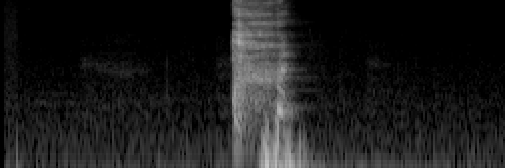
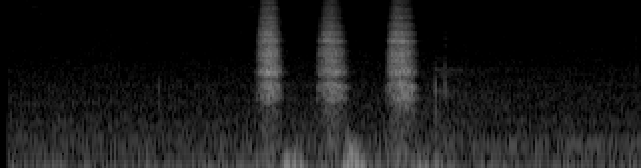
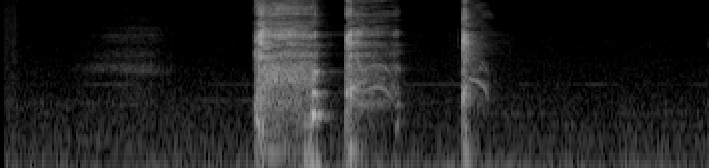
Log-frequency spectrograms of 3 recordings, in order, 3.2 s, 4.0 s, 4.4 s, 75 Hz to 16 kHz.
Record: {"cough_length": "3.2 s", "cough_amplitude": 5647, "cough_signal_mean_std_ratio": 0.28, "exhalation_length": "4.0 s", "exhalation_amplitude": 747, "exhalation_signal_mean_std_ratio": 0.46, "three_cough_length": "4.4 s", "three_cough_amplitude": 4416, "three_cough_signal_mean_std_ratio": 0.31, "survey_phase": "beta (2021-08-13 to 2022-03-07)", "age": "18-44", "gender": "Female", "wearing_mask": "Yes", "symptom_cough_any": true, "symptom_runny_or_blocked_nose": true, "symptom_shortness_of_breath": true, "symptom_sore_throat": true, "symptom_fatigue": true, "symptom_headache": true, "symptom_other": true, "symptom_onset": "4 days", "smoker_status": "Never smoked", "respiratory_condition_asthma": false, "respiratory_condition_other": false, "recruitment_source": "Test and Trace", "submission_delay": "1 day", "covid_test_result": "Positive", "covid_test_method": "ePCR"}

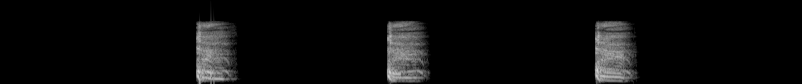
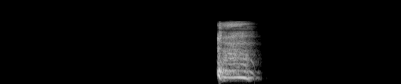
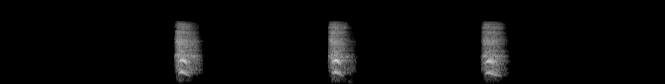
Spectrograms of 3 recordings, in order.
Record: {"three_cough_length": "8.0 s", "three_cough_amplitude": 29016, "three_cough_signal_mean_std_ratio": 0.25, "cough_length": "4.0 s", "cough_amplitude": 28835, "cough_signal_mean_std_ratio": 0.23, "exhalation_length": "6.7 s", "exhalation_amplitude": 23176, "exhalation_signal_mean_std_ratio": 0.22, "survey_phase": "beta (2021-08-13 to 2022-03-07)", "age": "45-64", "gender": "Female", "wearing_mask": "No", "symptom_runny_or_blocked_nose": true, "smoker_status": "Never smoked", "respiratory_condition_asthma": false, "respiratory_condition_other": false, "recruitment_source": "REACT", "submission_delay": "2 days", "covid_test_result": "Negative", "covid_test_method": "RT-qPCR", "influenza_a_test_result": "Unknown/Void", "influenza_b_test_result": "Unknown/Void"}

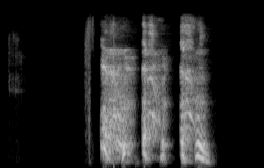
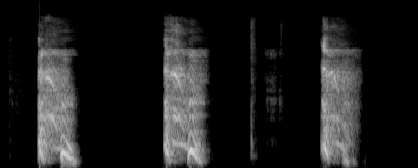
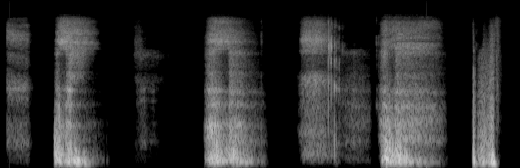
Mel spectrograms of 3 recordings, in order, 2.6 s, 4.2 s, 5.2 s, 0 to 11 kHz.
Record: {"cough_length": "2.6 s", "cough_amplitude": 27921, "cough_signal_mean_std_ratio": 0.44, "three_cough_length": "4.2 s", "three_cough_amplitude": 32767, "three_cough_signal_mean_std_ratio": 0.38, "exhalation_length": "5.2 s", "exhalation_amplitude": 28043, "exhalation_signal_mean_std_ratio": 0.43, "survey_phase": "alpha (2021-03-01 to 2021-08-12)", "age": "18-44", "gender": "Male", "wearing_mask": "No", "symptom_none": true, "smoker_status": "Ex-smoker", "respiratory_condition_asthma": false, "respiratory_condition_other": false, "recruitment_source": "REACT", "submission_delay": "1 day", "covid_test_result": "Negative", "covid_test_method": "RT-qPCR"}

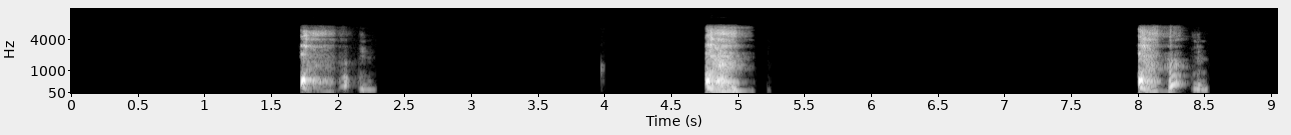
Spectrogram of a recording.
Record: {"three_cough_length": "9.0 s", "three_cough_amplitude": 28162, "three_cough_signal_mean_std_ratio": 0.18, "survey_phase": "beta (2021-08-13 to 2022-03-07)", "age": "18-44", "gender": "Female", "wearing_mask": "No", "symptom_cough_any": true, "symptom_runny_or_blocked_nose": true, "symptom_fatigue": true, "symptom_fever_high_temperature": true, "symptom_headache": true, "smoker_status": "Never smoked", "respiratory_condition_asthma": false, "respiratory_condition_other": false, "recruitment_source": "Test and Trace", "submission_delay": "1 day", "covid_test_result": "Positive", "covid_test_method": "RT-qPCR"}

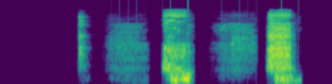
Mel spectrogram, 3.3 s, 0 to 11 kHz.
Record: {"exhalation_length": "3.3 s", "exhalation_amplitude": 32422, "exhalation_signal_mean_std_ratio": 0.33, "survey_phase": "beta (2021-08-13 to 2022-03-07)", "age": "18-44", "gender": "Female", "wearing_mask": "No", "symptom_cough_any": true, "symptom_runny_or_blocked_nose": true, "symptom_fatigue": true, "symptom_headache": true, "symptom_loss_of_taste": true, "symptom_onset": "4 days", "smoker_status": "Ex-smoker", "respiratory_condition_asthma": false, "respiratory_condition_other": false, "recruitment_source": "Test and Trace", "submission_delay": "2 days", "covid_test_result": "Positive", "covid_test_method": "RT-qPCR", "covid_ct_value": 19.4, "covid_ct_gene": "ORF1ab gene"}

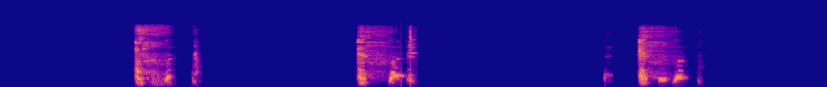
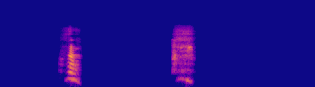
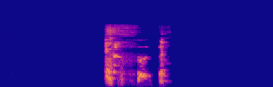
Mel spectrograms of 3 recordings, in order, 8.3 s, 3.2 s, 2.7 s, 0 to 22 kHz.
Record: {"three_cough_length": "8.3 s", "three_cough_amplitude": 12714, "three_cough_signal_mean_std_ratio": 0.24, "exhalation_length": "3.2 s", "exhalation_amplitude": 18729, "exhalation_signal_mean_std_ratio": 0.14, "cough_length": "2.7 s", "cough_amplitude": 9910, "cough_signal_mean_std_ratio": 0.26, "survey_phase": "beta (2021-08-13 to 2022-03-07)", "age": "18-44", "gender": "Female", "wearing_mask": "No", "symptom_none": true, "smoker_status": "Ex-smoker", "respiratory_condition_asthma": false, "respiratory_condition_other": false, "recruitment_source": "REACT", "submission_delay": "1 day", "covid_test_result": "Negative", "covid_test_method": "RT-qPCR"}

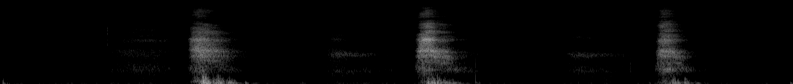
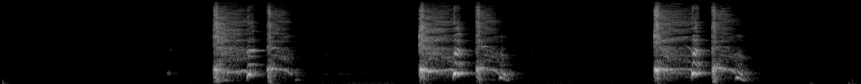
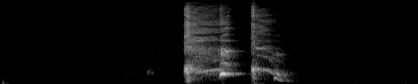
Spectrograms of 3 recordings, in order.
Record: {"exhalation_length": "7.9 s", "exhalation_amplitude": 6695, "exhalation_signal_mean_std_ratio": 0.29, "three_cough_length": "8.6 s", "three_cough_amplitude": 15421, "three_cough_signal_mean_std_ratio": 0.35, "cough_length": "4.2 s", "cough_amplitude": 14710, "cough_signal_mean_std_ratio": 0.27, "survey_phase": "beta (2021-08-13 to 2022-03-07)", "age": "18-44", "gender": "Female", "wearing_mask": "No", "symptom_cough_any": true, "symptom_runny_or_blocked_nose": true, "symptom_fatigue": true, "symptom_change_to_sense_of_smell_or_taste": true, "symptom_loss_of_taste": true, "symptom_onset": "6 days", "smoker_status": "Never smoked", "respiratory_condition_asthma": false, "respiratory_condition_other": false, "recruitment_source": "REACT", "submission_delay": "1 day", "covid_test_result": "Positive", "covid_test_method": "RT-qPCR", "covid_ct_value": 22.0, "covid_ct_gene": "E gene"}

